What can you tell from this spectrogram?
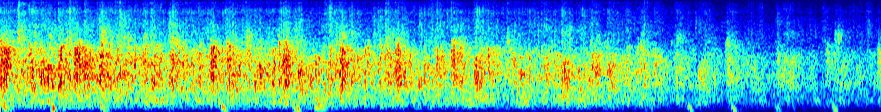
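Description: Audience applauding, loud at first and dying away toward the end.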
